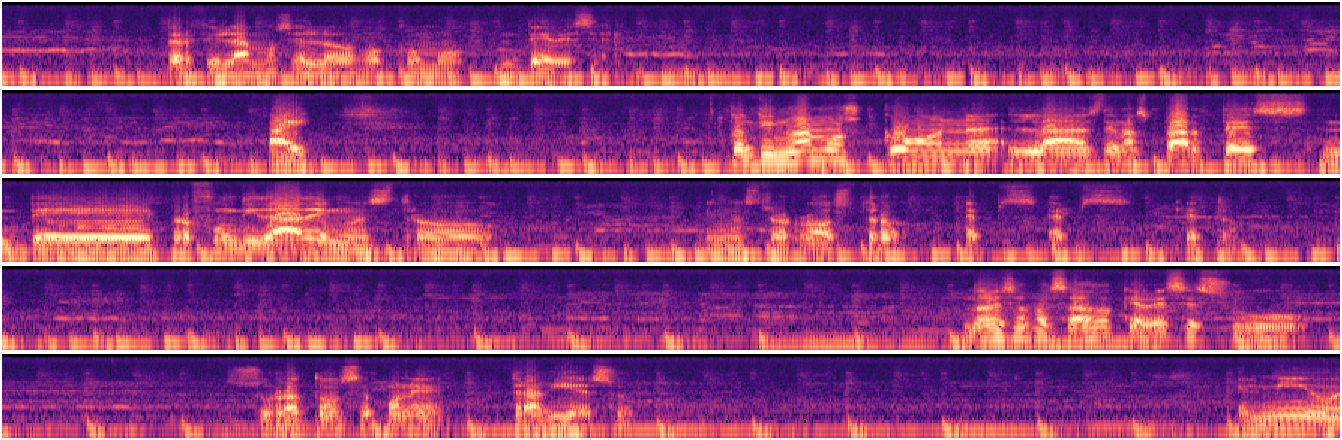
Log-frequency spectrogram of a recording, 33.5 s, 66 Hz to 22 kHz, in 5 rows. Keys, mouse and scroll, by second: 2.7-4.7 drag, 4.9-7.2 drag, 7.9-8.5 scroll down 2, 8.5-9.4 scroll up 1, 11.0 click, 11.7-13.3 middle drag, 13.3-14.4 scroll down 1, 14.4 click, 15.0 scroll down 1, 15.1 click, 15.7-16.2 scroll up 1, 16.3-16.9 scroll up 1, 16.9 scroll down 1, 17.0-17.5 scroll up 1, 17.5-18.1 scroll down 1, 20.1 click, 21.5 click, 22.5 click, 24.9 click, 27.6 click, 28.3 click, 29.2-30.4 middle drag, 30.4 click.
